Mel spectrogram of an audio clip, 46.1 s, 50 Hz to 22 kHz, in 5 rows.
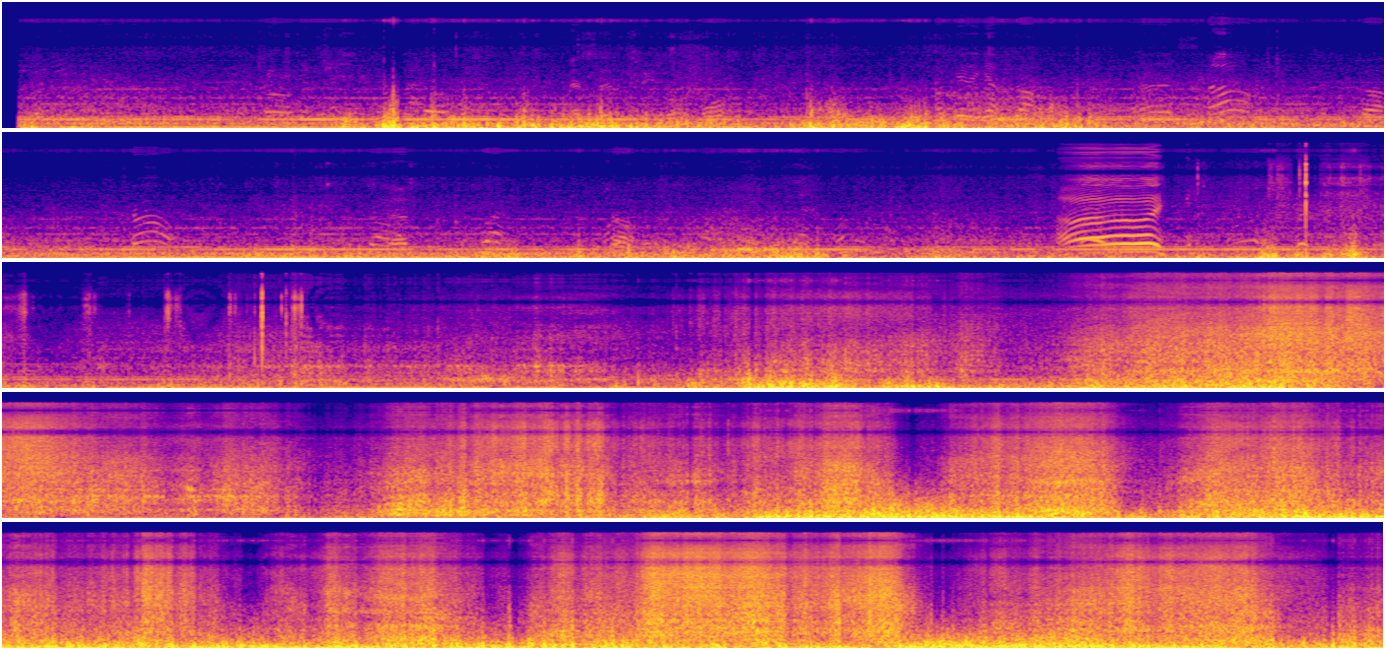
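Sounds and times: wind rushing over microphone: 0:00.1 - 0:46.0
skis scraping on hard snow: 0:17.6 - 0:46.0.

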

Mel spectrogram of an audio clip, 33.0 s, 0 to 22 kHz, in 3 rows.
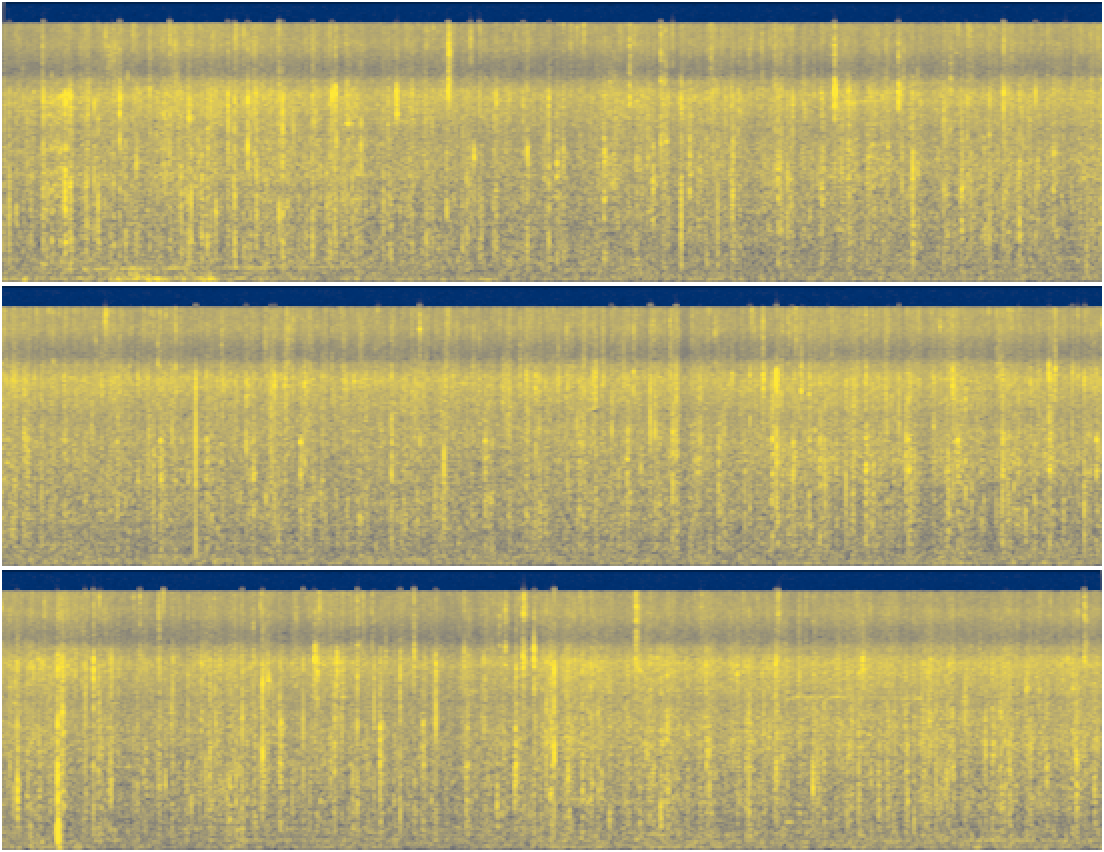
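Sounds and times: steady rain falling: 0:00.0 - 0:33.0.

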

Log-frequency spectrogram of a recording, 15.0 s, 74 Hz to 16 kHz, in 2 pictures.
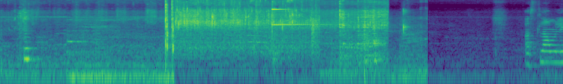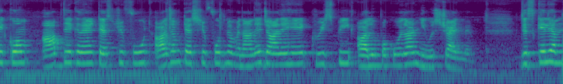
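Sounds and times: food sizzling in hot oil: 0:02.2 - 0:05.2.

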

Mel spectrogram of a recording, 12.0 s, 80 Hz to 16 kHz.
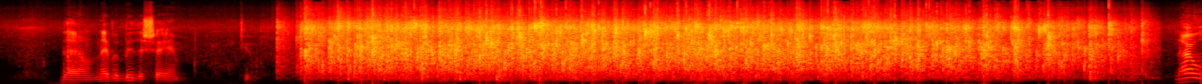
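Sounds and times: audience applauding: 0:02.8 - 0:11.6.

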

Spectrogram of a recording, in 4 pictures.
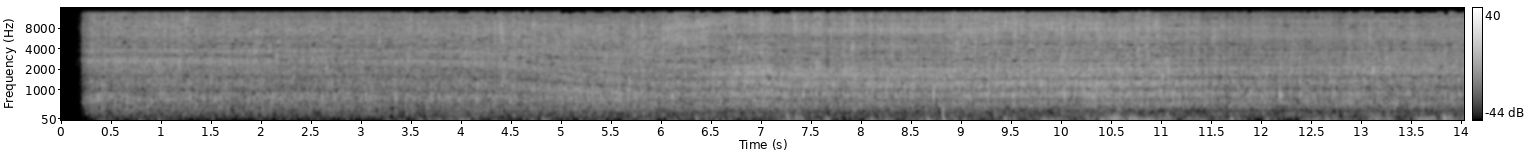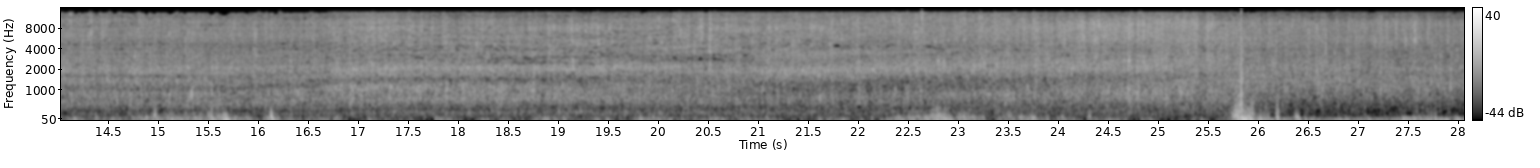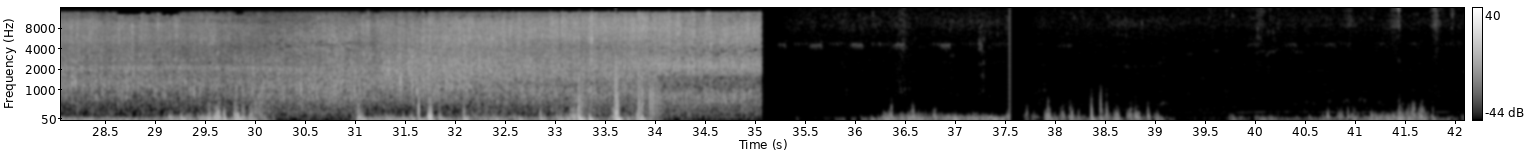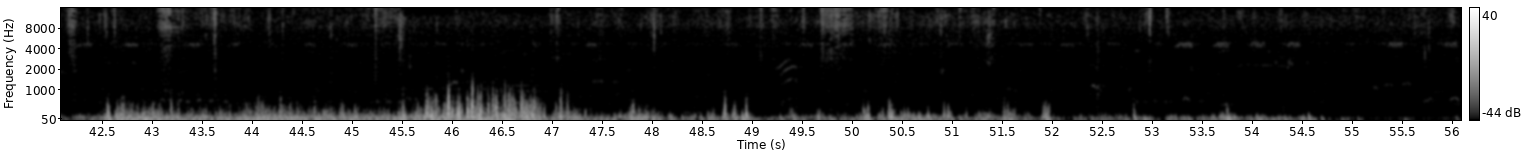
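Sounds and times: flowing water rushing: 0:00.2 - 0:35.1.

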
